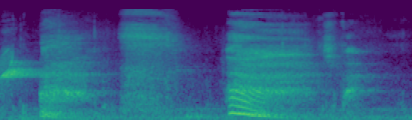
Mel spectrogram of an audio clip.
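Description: A man's wordless vocal and breath sounds: a gasp, a breathy hiss, then about two seconds in a falling vocal glide that slides down in pitch.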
